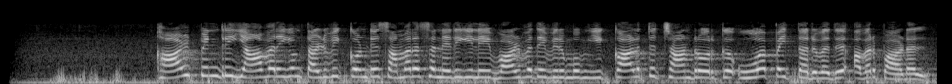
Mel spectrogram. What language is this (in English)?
Tamil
